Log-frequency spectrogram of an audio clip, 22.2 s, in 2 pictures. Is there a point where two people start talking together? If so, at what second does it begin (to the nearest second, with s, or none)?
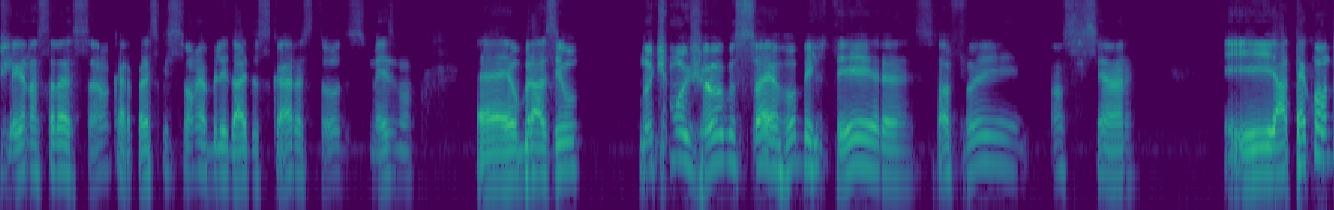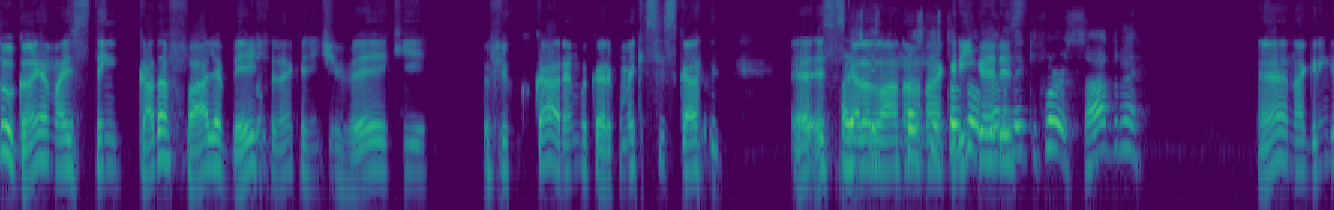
18 s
